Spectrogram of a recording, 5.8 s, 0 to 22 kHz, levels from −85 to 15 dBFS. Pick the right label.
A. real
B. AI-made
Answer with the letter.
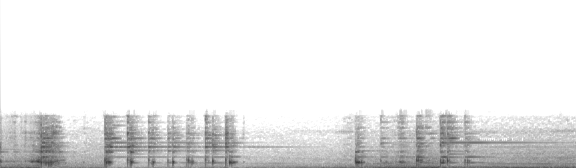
A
